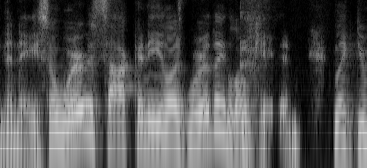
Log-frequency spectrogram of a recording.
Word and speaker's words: Saucony: So the correct pronunciation is sock, S-O-C-K, and then knee, like your kneecap. Saucony. In New York, it's Saucony. Gotcha. So it's like punching a knee, Saucony.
